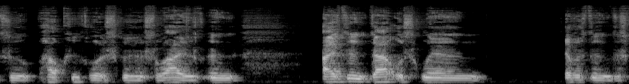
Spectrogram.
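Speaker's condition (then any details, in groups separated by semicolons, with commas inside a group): Möbius syndrome; no facial expressions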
